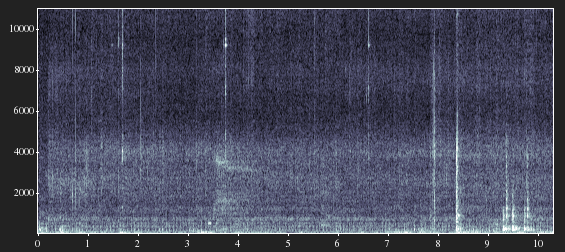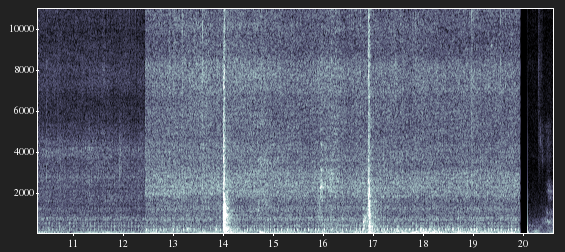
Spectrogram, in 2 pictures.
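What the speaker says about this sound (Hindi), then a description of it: "तो गाय के लिए रोटी बन चुकी है और अब मैं डालने वाली हूँ तवे पे" Roti cooking on a hot tawa griddle at a village ashram kitchen in Bhimtal, Uttarakhand, giving a steady faint sizzle with occasional soft pats and clicks, growing slightly louder partway through, with no talking.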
